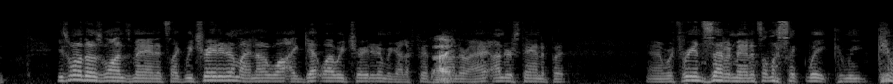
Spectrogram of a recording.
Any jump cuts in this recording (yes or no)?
no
